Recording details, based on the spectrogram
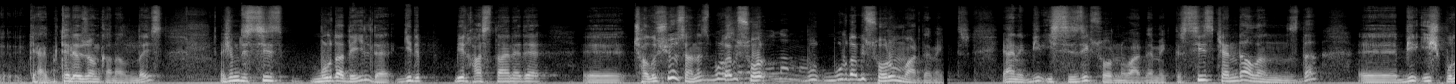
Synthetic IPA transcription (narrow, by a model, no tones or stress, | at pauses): a̰t̪ʰe̞lʲe̞vʲizjo̞nkʰana̰lˠɯnd̪ajɯz̥ | ʃimd̪isiz | buɾd̪ad̪e̞jilʲd̪ɛɟid̪ip̚ | biɾɦast̪ʰaːne̞d̪ɛː | t͡ʃʰalˠɯʃɯjo̞sanɯzbuɾd̪aisobbuɾd̪abiɾso̞ɾumvaɾd̪e̞mɛ̰c̚t̪ʰi̥ɾ̥ | jaːnibiɾiʃsizlʲicso̞ɾunuva̰ɾd̪e̞̰mɛ̰c̚t̪ʰiɾ̥siz̥cʰɛnd̪ialˠanɯnɯzd̪a | ɯːbiɾiʃbulˠ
